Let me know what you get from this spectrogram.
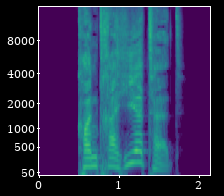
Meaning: inflection of kontrahieren: 1. second-person plural preterite 2. second-person plural subjunctive II
- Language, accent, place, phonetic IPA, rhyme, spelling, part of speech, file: German, Germany, Berlin, [kɔntʁaˈhiːɐ̯tət], -iːɐ̯tət, kontrahiertet, verb, De-kontrahiertet.ogg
